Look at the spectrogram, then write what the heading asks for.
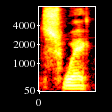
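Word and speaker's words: SWCS: it's not spelled correctly there it's not spelled swick but it's said it's pronounced swick it's the uh special the JFK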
